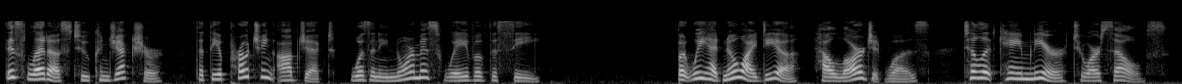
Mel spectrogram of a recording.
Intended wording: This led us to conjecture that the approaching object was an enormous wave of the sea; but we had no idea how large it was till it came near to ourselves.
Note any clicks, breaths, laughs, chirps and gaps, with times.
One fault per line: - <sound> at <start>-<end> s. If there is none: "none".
none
